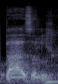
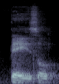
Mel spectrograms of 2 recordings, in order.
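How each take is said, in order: First: Basil is said with a British pronunciation. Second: Basil is said with an American pronunciation.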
